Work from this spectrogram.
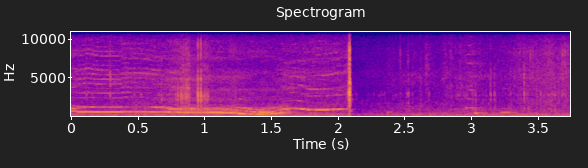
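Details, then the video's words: Whining chihuahua puppies: one long drawn-out cry that slides downward and wavers before lifting again, ending at a sharp knock, followed by quieter room hum and a faint short squeak. "puppies chi"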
